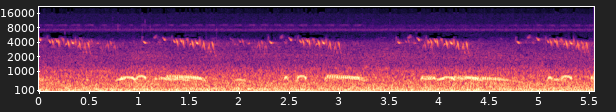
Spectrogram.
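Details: Spotted dove call used to lure other doves: rolling coo phrases roughly every second and a half, accompanied by bursts of high, thin chirping from other birds and a low background rumble.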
